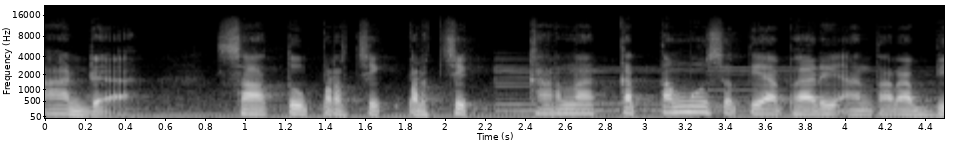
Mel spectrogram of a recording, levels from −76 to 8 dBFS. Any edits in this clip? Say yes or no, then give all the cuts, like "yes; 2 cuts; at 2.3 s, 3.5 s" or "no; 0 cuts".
no; 0 cuts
